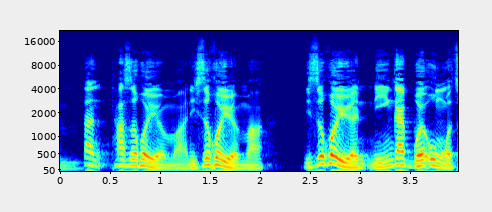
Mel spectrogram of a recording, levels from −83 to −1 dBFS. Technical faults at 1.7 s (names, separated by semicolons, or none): none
